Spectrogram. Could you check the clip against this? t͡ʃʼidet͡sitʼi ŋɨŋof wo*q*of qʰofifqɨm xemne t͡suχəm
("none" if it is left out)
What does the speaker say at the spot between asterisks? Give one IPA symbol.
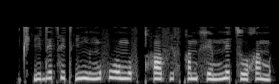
ŋ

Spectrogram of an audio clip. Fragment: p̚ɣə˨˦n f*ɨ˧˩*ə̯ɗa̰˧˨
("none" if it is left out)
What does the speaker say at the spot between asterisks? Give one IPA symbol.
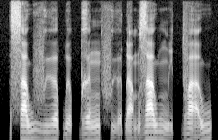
ɨ˧˩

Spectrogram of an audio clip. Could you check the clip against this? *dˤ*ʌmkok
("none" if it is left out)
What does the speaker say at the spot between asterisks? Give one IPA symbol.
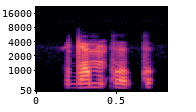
dˤ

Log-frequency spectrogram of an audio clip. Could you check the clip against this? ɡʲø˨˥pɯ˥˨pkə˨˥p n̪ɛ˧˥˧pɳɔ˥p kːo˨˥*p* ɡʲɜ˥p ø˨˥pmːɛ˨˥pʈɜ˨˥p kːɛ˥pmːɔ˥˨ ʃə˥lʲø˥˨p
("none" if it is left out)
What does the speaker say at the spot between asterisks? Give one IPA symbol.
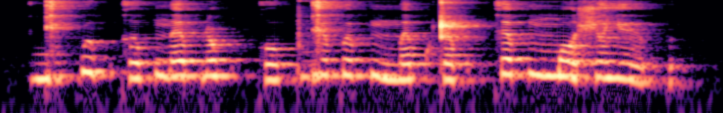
p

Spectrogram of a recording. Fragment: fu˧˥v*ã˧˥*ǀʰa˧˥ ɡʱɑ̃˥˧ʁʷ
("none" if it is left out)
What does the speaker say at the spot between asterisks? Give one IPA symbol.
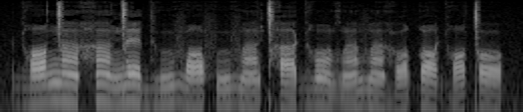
ã˧˥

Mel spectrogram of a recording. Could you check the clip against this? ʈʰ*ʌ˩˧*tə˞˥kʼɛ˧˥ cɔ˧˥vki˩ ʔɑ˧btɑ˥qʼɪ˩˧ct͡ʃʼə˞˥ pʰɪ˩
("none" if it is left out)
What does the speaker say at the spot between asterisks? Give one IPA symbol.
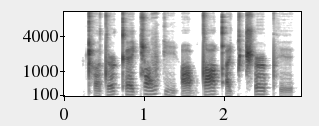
ʌ˩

